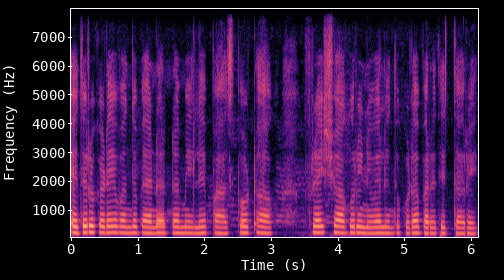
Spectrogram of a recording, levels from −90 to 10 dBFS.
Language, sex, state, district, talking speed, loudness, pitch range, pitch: Kannada, female, Karnataka, Bidar, 125 wpm, -18 LUFS, 200-215 Hz, 210 Hz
